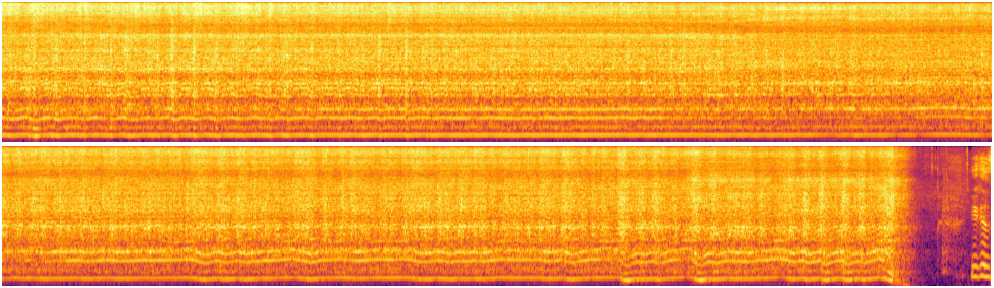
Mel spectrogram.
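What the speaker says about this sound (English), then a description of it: "you can see that the mustard's still not broken up enough and it's a bit sort of watery, slushy" Blender grinding mustard seeds with salt into a watery, slushy mix, a loud, steady motor whine with shifting pitch that runs throughout and cuts off abruptly near the end.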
